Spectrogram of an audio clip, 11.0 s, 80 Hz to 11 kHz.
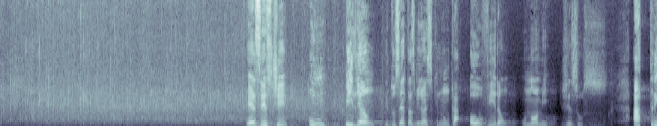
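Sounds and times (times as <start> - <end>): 
crowd applauding: 0.0 - 7.0
speech: 4.1 - 10.9.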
